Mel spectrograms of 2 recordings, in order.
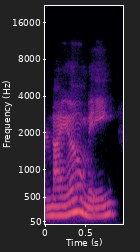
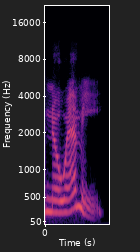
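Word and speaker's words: Noemí: um you know because i was calling the main character naomi yeah and it was pronounced differently in the the version you know when they yeah the audio book said noemi yes and so it's a very different pronunciation head i read it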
